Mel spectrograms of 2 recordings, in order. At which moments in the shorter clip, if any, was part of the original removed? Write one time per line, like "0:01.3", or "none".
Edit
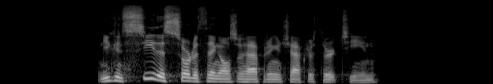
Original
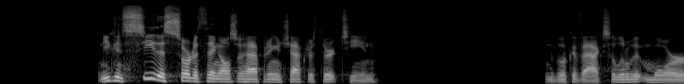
none

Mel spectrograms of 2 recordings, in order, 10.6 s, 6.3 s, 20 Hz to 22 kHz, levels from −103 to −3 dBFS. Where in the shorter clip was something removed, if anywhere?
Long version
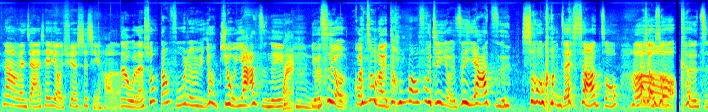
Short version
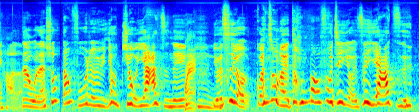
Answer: none

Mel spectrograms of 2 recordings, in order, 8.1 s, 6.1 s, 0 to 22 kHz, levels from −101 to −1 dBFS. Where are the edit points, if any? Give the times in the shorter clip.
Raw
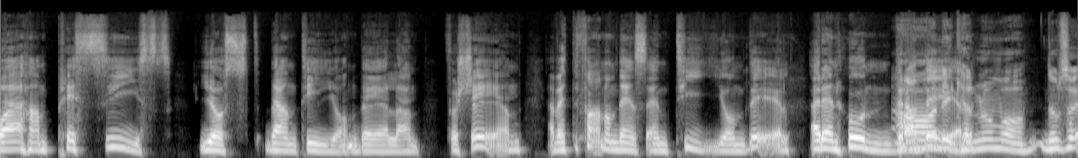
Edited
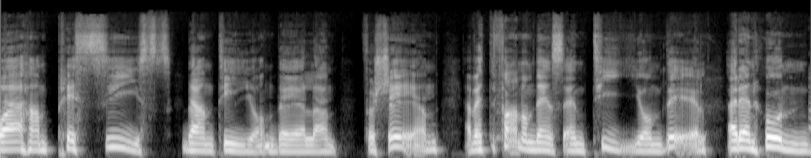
0:01.3

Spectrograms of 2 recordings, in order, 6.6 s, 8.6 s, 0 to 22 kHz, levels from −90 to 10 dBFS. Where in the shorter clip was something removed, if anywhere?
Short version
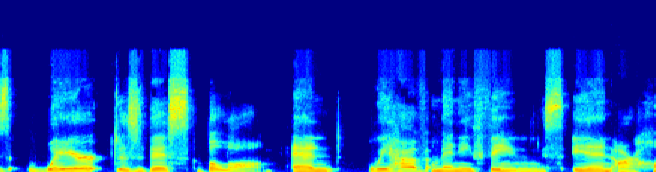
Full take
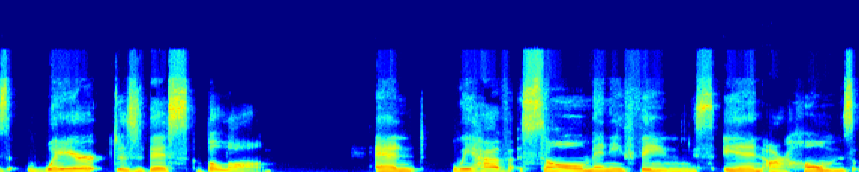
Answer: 0:02.8
0:04.3

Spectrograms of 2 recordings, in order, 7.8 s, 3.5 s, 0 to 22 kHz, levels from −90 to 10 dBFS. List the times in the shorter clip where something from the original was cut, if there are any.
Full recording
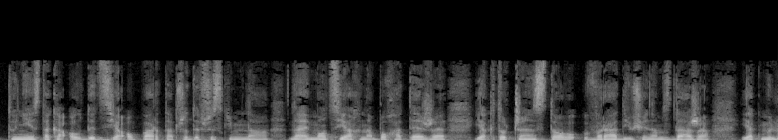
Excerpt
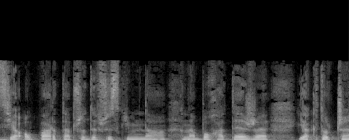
0:01.8

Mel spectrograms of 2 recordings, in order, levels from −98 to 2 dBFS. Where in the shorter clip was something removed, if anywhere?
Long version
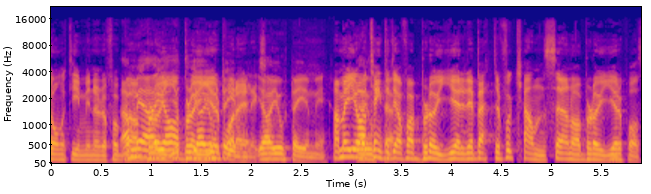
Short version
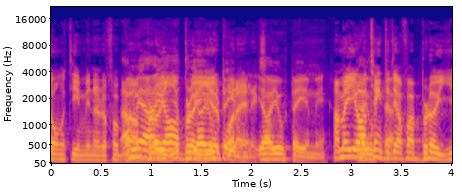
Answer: none

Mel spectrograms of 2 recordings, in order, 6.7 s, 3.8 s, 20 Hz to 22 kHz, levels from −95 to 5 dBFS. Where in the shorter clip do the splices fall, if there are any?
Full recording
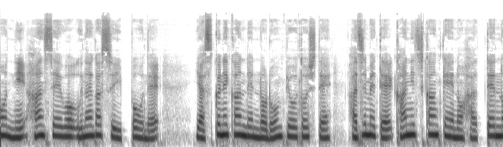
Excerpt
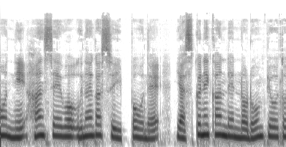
0:02.2

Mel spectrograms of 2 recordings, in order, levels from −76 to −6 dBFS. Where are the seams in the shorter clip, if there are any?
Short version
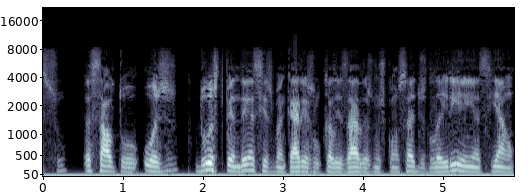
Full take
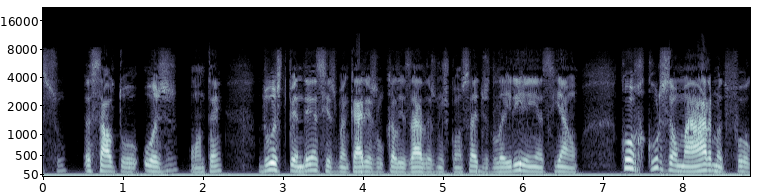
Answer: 0:01.8

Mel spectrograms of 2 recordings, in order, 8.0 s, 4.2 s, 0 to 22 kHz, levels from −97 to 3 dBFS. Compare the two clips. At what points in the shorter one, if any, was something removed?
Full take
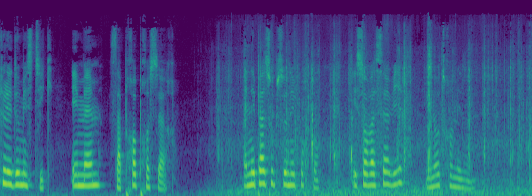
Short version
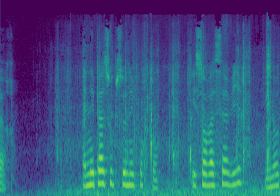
none

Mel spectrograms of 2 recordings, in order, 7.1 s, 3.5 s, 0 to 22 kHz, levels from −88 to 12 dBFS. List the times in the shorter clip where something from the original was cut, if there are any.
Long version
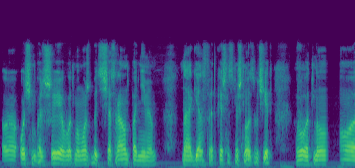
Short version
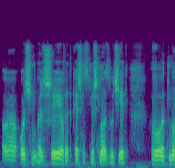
0:01.3

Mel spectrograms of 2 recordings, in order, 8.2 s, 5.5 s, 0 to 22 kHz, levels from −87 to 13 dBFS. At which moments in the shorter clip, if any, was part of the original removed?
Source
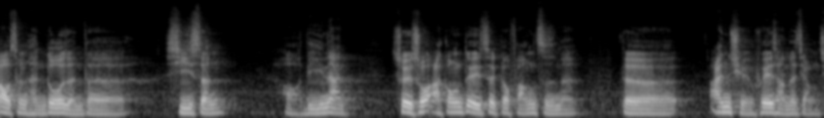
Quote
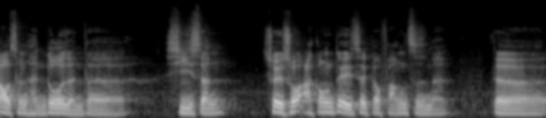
0:02.6

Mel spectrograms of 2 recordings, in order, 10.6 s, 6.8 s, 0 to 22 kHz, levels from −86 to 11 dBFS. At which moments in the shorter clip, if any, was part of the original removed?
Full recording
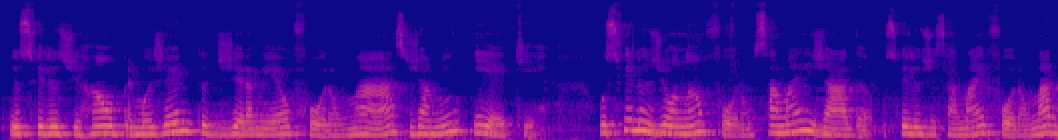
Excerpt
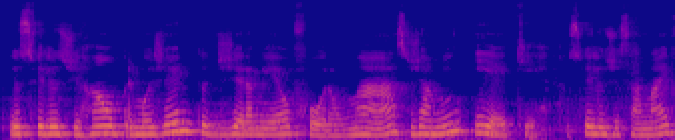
0:05.6

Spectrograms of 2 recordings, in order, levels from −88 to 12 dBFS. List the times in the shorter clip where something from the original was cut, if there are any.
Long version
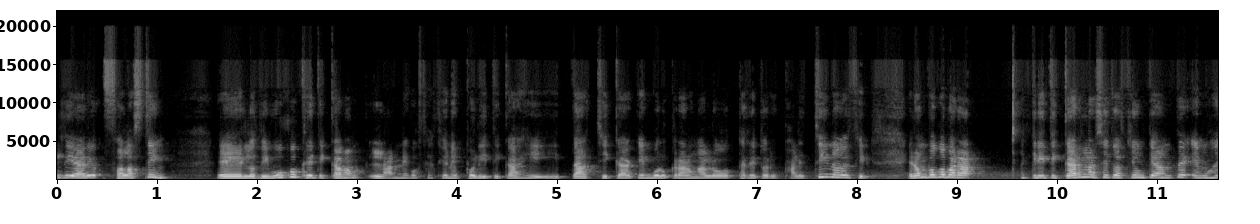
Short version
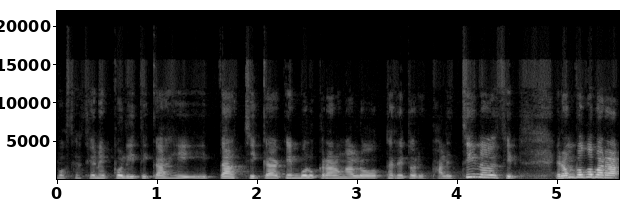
none

